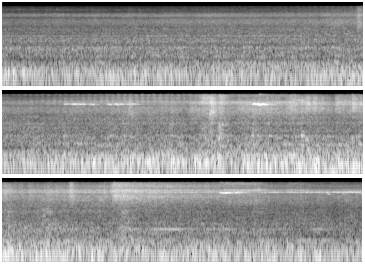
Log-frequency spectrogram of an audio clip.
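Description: Electric Tyne and Wear Metrocar pair running into the platform and passing close by as it slows, wheels rumbling steadily on the rails. Faint high squeals come and go in the second half, with a couple of sharp clicks, and a steady tone sets in near the end.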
